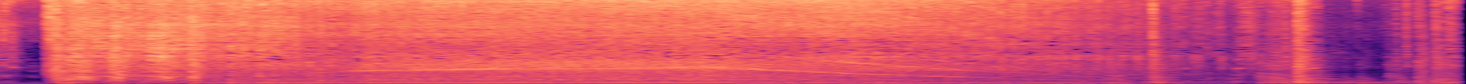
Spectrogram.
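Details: Generac standby generator: the engine turns over and catches promptly, settling into an even run before the noise fades.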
